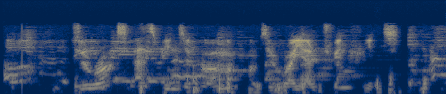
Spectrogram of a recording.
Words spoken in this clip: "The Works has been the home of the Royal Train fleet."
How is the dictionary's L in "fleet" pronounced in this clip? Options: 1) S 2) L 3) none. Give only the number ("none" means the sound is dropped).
3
